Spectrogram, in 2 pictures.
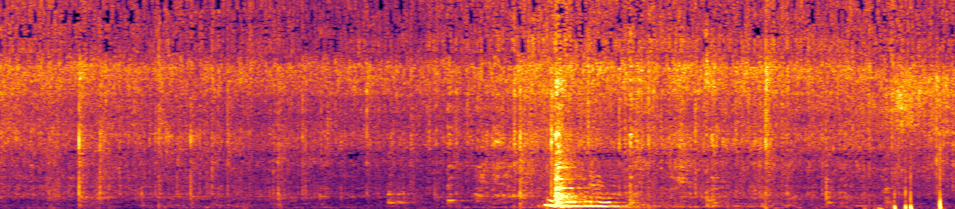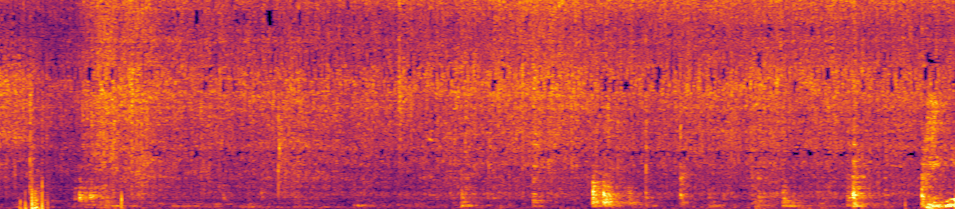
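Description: Chopped onion and green chillies sizzling as they fry in hot oil with cumin seeds, stirred with a metal spatula that clicks and scrapes against the pan. The sizzle is steady, with a brief louder burst about five seconds in.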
